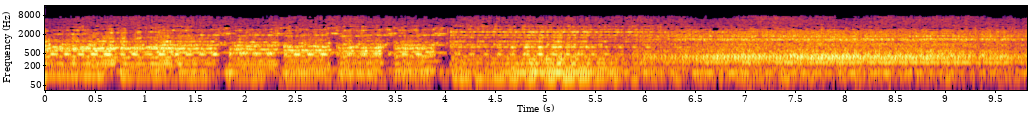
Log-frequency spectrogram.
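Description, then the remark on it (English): A truck engine rumbles loudly and steadily, its low droning tone shifting in pitch partway through as the truck drives up with its headlights tilted up toward the sky. No voices are heard. “He's tilted up the headlights on the truck.”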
